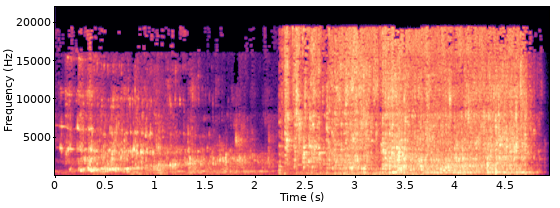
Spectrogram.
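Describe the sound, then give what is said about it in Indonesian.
Drinking water is poured in a steady, rushing splash. The stream turns louder and brighter about halfway through, then cuts off abruptly at the end, with no voices. “Ya sudah, kita minum air dulu.”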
